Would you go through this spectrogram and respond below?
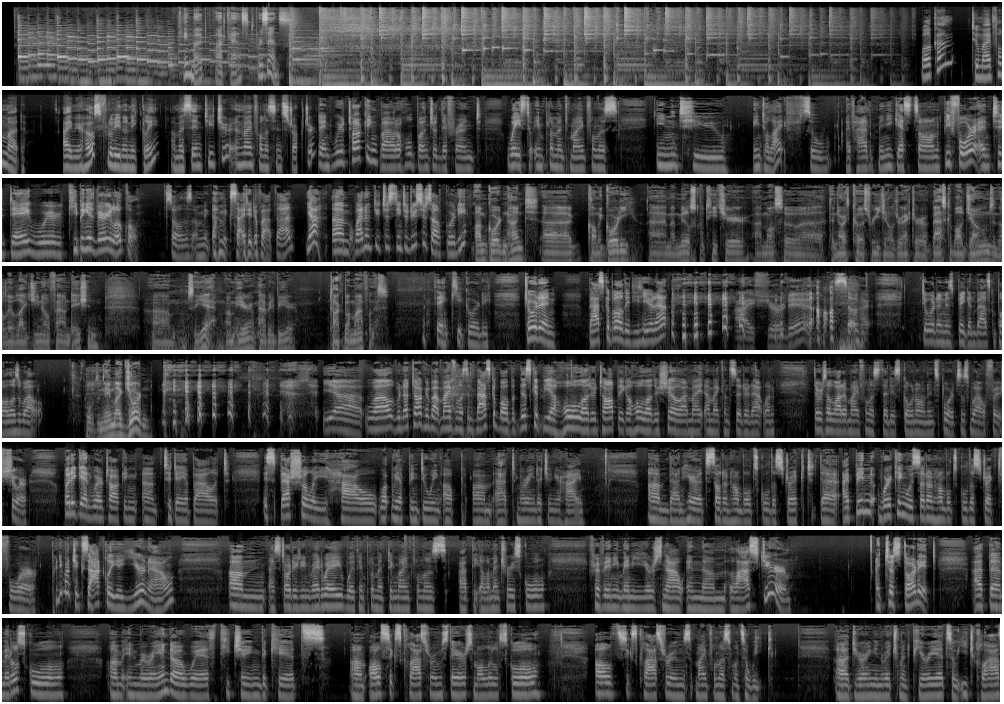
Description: Hear about the transformational power of mindfulness practices for students and teachers. We discuss some of the science behind it, and our experiences from a mindfulness facilitator and a classroom teacher's perspective.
